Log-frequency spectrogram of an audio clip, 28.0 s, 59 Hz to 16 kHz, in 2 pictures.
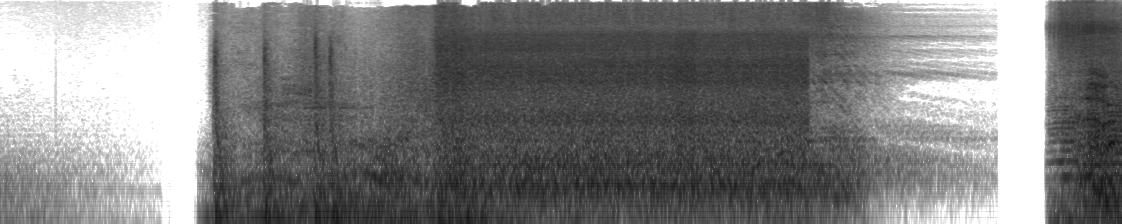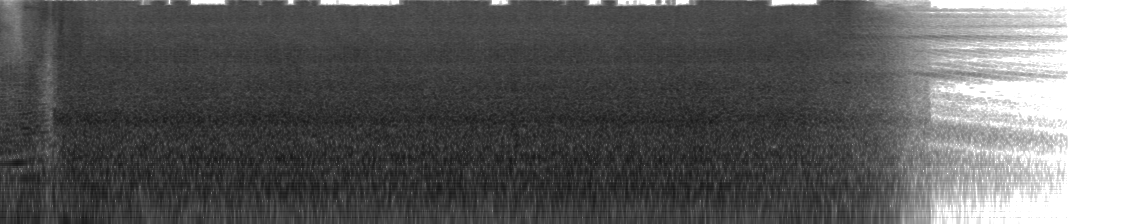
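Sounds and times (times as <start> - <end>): loud monster sound effect: 13.1 - 25.5
loud steady rushing noise: 14.6 - 25.5.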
